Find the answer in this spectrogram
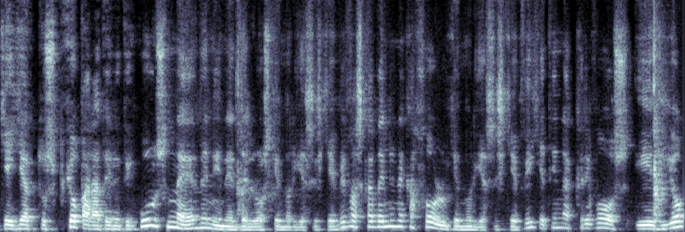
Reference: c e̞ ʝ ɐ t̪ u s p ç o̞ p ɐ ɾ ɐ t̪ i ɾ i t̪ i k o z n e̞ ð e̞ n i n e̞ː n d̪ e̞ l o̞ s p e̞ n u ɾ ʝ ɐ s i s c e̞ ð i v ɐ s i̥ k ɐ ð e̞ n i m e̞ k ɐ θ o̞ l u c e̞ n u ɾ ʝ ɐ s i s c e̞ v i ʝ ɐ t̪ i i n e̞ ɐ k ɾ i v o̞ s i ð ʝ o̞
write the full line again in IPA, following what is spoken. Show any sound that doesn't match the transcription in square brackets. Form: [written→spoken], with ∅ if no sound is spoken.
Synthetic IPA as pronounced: c e̞ ʝ ɐ t̪ u s p ç o̞ p ɐ ɾ ɐ t̪ i ɾ i t̪ i k [o→u] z n e̞ ð e̞ n i n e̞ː n d̪ e̞ l o̞ s [p→c] e̞ n u ɾ ʝ ɐ s i s c e̞ [ð→v] i v ɐ s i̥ k ɐ ð e̞ n i [m→n] e̞ k ɐ θ o̞ l u c e̞ n u ɾ ʝ ɐ s i s c e̞ v i ʝ ɐ t̪ i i n e̞ ɐ k ɾ i v o̞ s i ð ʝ o̞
